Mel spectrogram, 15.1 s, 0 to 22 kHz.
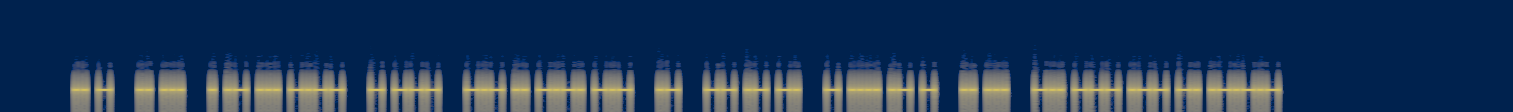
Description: Morse code, heard as a keyed tone, about 30 wpm, 700 Hz. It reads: IT IS EASY TO KICK A MAN THAT IS DOWN.
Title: Sentences from Top 1300 Words 30wpm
